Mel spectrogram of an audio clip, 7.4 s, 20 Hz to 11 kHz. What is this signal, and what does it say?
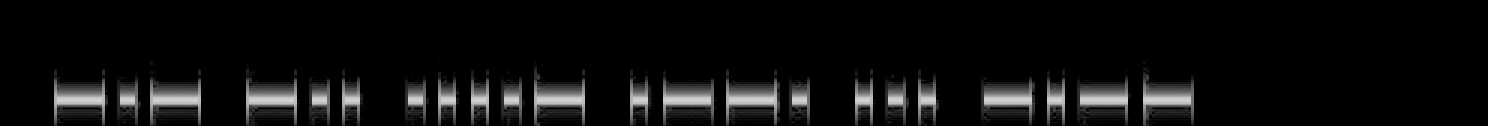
Morse code, heard as a keyed tone, about 15 wpm, 700 Hz. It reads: KD4PSY
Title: USA Callsign DE Callsign 15wpm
